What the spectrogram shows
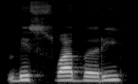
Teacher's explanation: با ساکن ہے اور با پہ ہم قلقلہ کریں گے، بالصبری۔ اور را کو بریک پڑھیں گے زیر کی وجہ سے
